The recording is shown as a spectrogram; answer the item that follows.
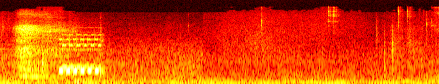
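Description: Door-entry intercom buzzer sounding as its call button is pressed: a brief pulsing electronic ring, about half a second long, just under a second in.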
